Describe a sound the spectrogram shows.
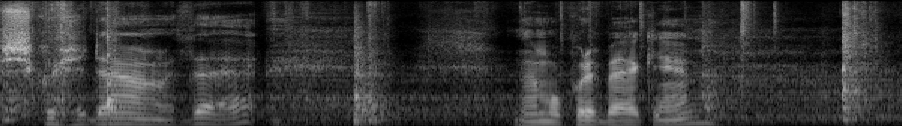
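A foil pan crinkles and rustles.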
